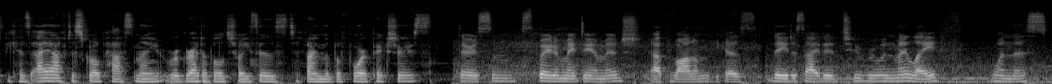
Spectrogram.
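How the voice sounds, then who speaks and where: A man's voice: mid-range voice, a little mellow. A man in his twenties narrating a casual home plant tour with wry, playfully dramatic asides, talking over passing trucks. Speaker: houseplant vlogger. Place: indoors at home by an open window. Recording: background noise from passing trucks. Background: passing truck traffic noise.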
